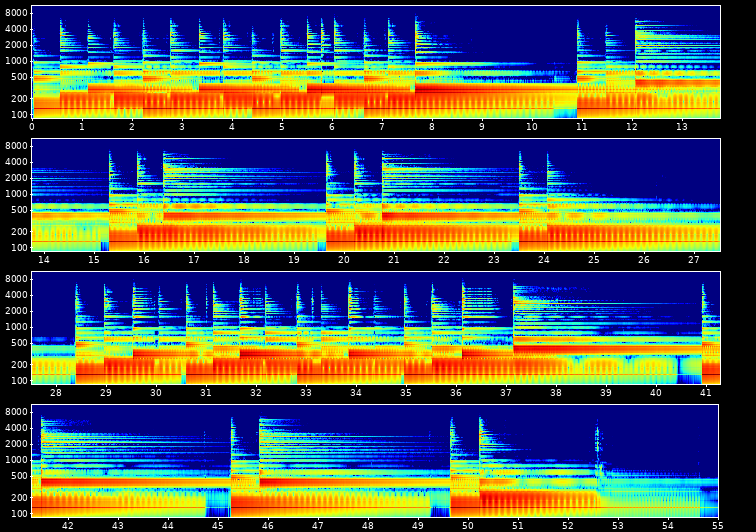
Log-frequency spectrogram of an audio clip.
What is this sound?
Guitar Amateuristic Moody
The only recording ever made of me playing the electric guitar. I'm a drummer ;).
amateur, amateuristic, ambient, atmosphere, atmospheric, dark, echo, electric-guitar, guitar, melancholic, melancholy, mood, moody, music, piece, playing, recording, reverb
